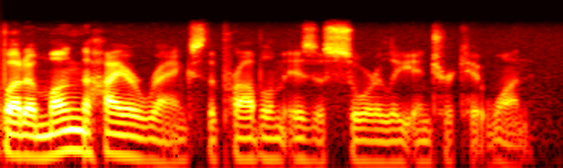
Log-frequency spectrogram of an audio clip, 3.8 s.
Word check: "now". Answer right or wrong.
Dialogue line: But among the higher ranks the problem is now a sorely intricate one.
wrong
